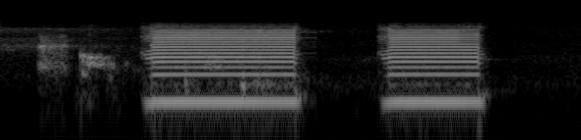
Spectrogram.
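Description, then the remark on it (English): A phone vibrates in two loud, steady buzzing bursts, each under a second long with a short pause between, low and rattly in tone. A brief snatch of voice comes just before. “you got to turn your vibrations off, son.”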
